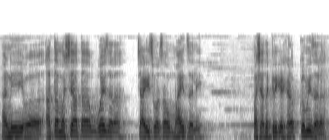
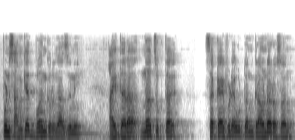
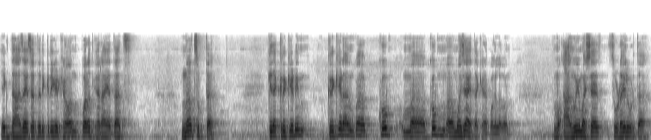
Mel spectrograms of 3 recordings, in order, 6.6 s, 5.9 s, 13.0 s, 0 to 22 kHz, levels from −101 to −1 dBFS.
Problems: background sounds at intervals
